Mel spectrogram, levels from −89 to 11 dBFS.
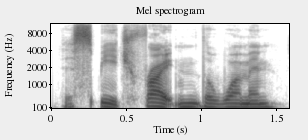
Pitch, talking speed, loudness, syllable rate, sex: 135 Hz, 190 wpm, -18 LUFS, 5.7 syllables/s, female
